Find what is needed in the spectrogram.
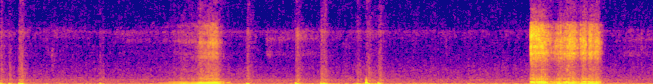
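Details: A short, soft snore, then a sharp, noisy nasal snort as a sleeping blue nose pit bull stirs on being woken; snorting.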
